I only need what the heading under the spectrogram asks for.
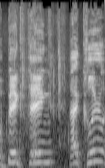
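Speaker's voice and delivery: incredulous, high, loud mocking taunt, in character.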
